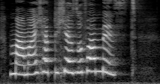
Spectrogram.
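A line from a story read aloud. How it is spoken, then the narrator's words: Call out. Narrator (German): rief Nina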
